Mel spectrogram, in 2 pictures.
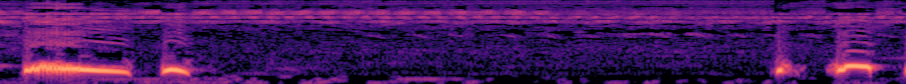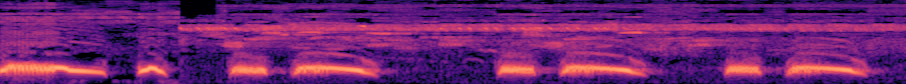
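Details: Spotted dove used as a decoy for trapping: series of hoarse, falling coo notes in short groups, then a long, faint, steady high hiss or insect-like tone under the later coos.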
